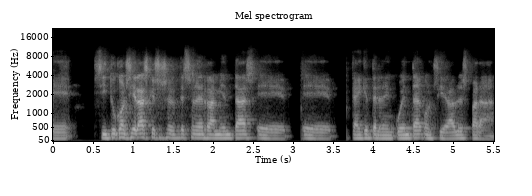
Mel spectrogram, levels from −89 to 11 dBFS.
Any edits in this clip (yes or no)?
yes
